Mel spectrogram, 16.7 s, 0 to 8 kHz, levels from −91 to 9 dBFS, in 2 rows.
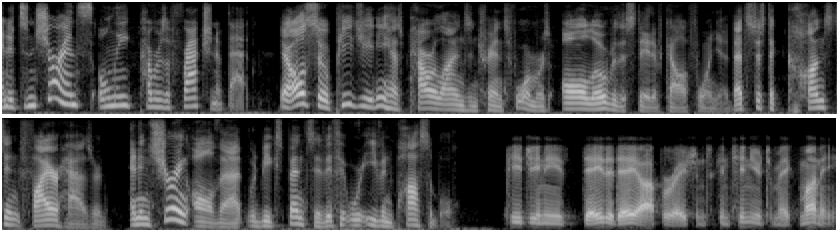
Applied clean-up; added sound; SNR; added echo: neural mask model Resemble Enhance denoiser.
